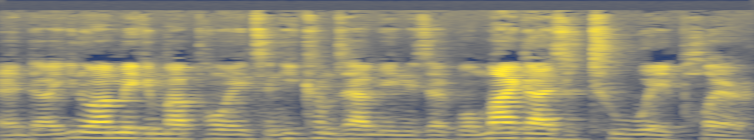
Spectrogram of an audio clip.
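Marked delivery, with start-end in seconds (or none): 2.3-3.8 mock-proud boastful tone, slower. Retelling a basketball debate, quoting the friend's comeback, imitating a proud friend. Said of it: "And he says this so proudly".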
